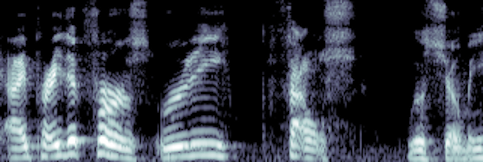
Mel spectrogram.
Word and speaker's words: Felsh: Felsh. Felsh. Not Felsh. Felsh. Rhymes with belch.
